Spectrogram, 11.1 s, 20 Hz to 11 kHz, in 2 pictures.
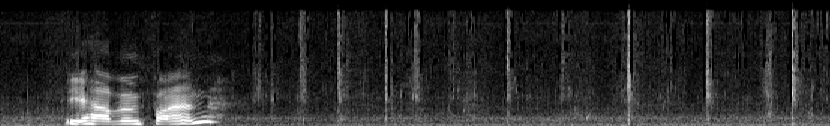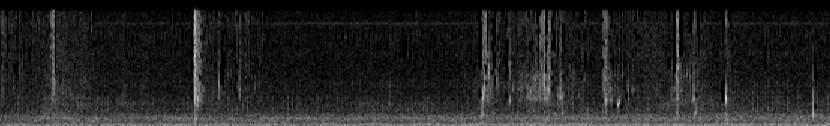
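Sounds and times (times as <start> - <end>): feet splashing in mud puddle: 1.6 - 6.2, 6.8 - 7.3, 8.7 - 10.5.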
